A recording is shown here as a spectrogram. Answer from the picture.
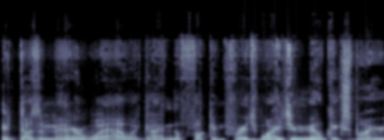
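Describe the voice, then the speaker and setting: A man puts on a character voice that is raspy, at a medium pitch. He moves at a fairly quick pace with ordinary pitch variation. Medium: comedy sketch. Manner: crude, profane, blustering.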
